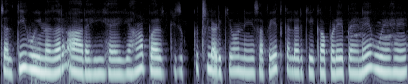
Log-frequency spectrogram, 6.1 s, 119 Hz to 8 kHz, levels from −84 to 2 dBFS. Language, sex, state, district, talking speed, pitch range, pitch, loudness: Hindi, male, Rajasthan, Jaipur, 185 wpm, 215-235 Hz, 220 Hz, -15 LUFS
